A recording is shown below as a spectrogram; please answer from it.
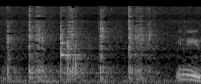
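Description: Chopped pieces sizzling in hot oil in a pan while a spoon stirs them, with about four sharp scraping strokes of the spoon against the pan.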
